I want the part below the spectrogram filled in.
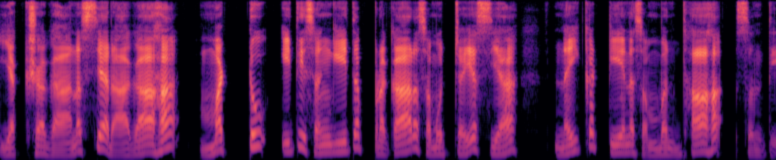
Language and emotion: Sanskrit, neutral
